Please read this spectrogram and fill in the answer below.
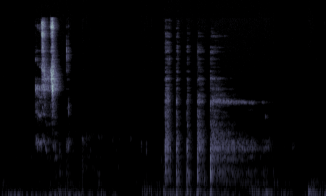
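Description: A short hiss about a second in, then about five quick sharp clicks in a row around the middle. The last click leaves a brief high ringing tone that fades away.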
